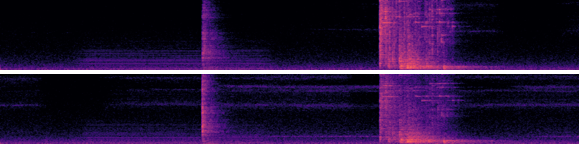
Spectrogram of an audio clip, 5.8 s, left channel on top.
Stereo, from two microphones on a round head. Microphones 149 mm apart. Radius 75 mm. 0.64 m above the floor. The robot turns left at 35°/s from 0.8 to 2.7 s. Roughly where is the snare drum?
Right.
